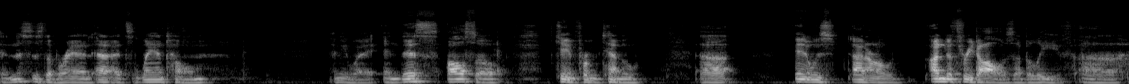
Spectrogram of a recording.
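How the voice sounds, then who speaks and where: A man's very deep, low, somewhat breathy voice with an American accent, fairly slow with long, frequent pauses, on a very clean recording with a silent background. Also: lively intonation. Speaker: shaving video creator. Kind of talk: casual tutorial monologue. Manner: halting.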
